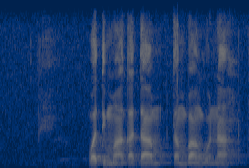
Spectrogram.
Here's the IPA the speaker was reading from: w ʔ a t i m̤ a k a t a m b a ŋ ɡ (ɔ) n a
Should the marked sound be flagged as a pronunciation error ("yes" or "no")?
no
